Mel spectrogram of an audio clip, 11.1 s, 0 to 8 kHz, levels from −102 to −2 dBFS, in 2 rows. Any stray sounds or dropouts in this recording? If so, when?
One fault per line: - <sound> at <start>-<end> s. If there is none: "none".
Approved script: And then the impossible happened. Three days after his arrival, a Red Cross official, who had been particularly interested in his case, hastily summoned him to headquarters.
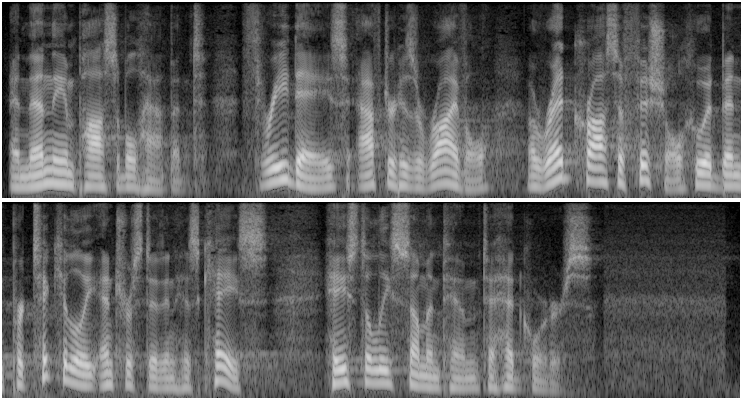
none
